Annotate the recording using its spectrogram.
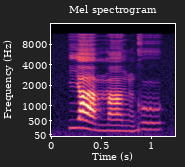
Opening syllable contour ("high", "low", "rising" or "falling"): falling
